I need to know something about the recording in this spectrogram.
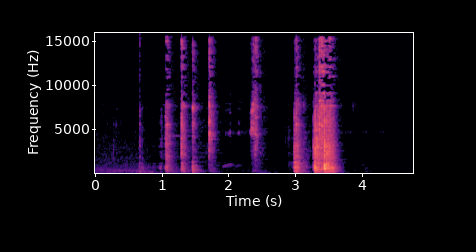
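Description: A metal spoon clinks against a glass.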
